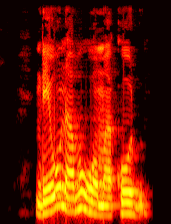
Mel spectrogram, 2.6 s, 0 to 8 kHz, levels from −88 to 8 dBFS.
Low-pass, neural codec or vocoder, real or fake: 7.2 kHz; none; real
